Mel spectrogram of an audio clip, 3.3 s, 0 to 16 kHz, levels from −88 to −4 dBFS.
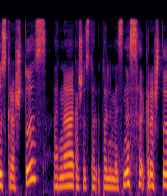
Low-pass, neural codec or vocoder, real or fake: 10.8 kHz; vocoder, 24 kHz, 100 mel bands, Vocos; fake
